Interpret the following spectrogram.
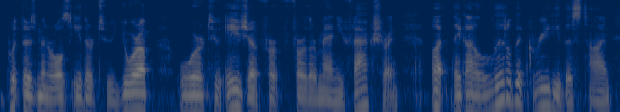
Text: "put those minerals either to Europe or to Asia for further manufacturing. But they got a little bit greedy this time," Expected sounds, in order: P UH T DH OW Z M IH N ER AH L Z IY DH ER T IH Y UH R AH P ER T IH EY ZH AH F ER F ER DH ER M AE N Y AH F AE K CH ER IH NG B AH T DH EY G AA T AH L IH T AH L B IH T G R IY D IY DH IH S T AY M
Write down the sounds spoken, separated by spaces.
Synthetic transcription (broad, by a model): P UH T DH OW Z M IH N ER L Z IY DH ER T IH Y UH R AH P ER T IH EY ZH AH F ER F ER DH ER M AE N Y AH F AE K CH ER IH NG B AH T DH EY G AA T AH L IH T L B IH T G R IY D IY DH IH S T AY M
